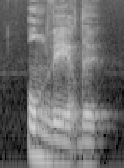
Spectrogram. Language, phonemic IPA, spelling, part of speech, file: Dutch, /ˈɔnʋɪːrdə/, onweerde, verb, Nl-onweerde.ogg
- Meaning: inflection of onweren: 1. singular past indicative 2. singular past subjunctive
